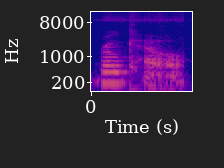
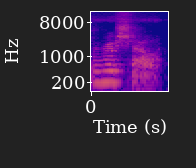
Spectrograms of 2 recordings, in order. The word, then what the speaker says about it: Rochelle: But does the CH make like a hard sound like a K sound, or is it more like a sh sound? So it's like Rochelle or Rokel.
